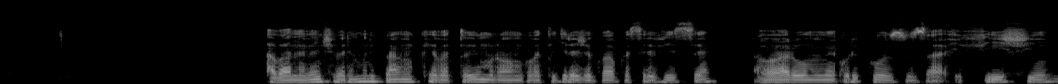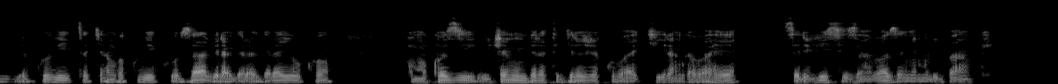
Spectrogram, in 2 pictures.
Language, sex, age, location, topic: Kinyarwanda, male, 25-35, Kigali, finance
